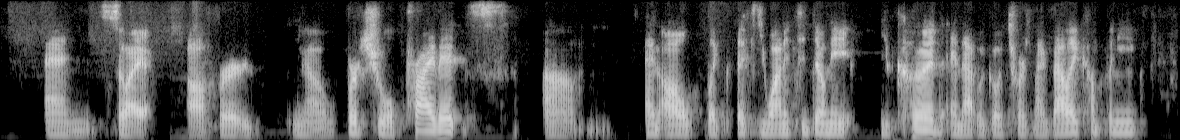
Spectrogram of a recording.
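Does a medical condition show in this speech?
Yes: cleft lip and palate.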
